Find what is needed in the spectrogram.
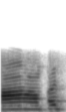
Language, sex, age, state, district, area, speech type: Hindi, female, 18-30, Madhya Pradesh, Harda, urban, conversation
